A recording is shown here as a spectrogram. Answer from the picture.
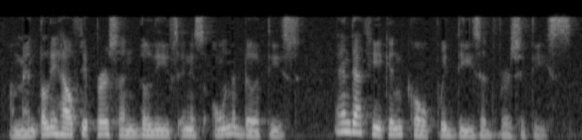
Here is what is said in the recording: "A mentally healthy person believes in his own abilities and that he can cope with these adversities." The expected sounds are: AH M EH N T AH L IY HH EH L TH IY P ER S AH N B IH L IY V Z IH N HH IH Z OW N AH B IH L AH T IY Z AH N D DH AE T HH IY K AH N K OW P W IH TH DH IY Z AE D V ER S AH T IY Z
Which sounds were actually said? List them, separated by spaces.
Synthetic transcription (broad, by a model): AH M EH N T AH L IY HH EH L TH IY P ER S AH N B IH L IY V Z IH N HH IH S OW N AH B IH L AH T IY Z AH N D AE T HH IY K AH N K OW P W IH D IY S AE D V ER S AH T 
